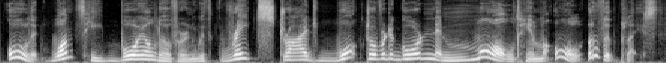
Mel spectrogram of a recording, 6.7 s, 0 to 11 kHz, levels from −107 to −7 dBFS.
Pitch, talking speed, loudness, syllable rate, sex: 185 Hz, 190 wpm, -20 LUFS, 4.7 syllables/s, female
